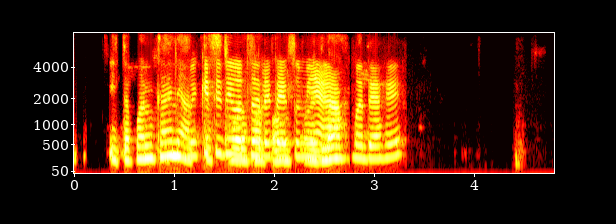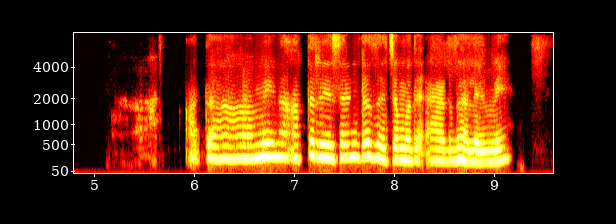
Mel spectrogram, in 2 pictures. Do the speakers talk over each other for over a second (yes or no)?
yes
